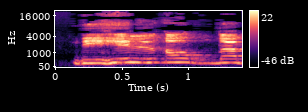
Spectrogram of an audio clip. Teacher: रॉ साकिन से पहले जबर तो रॉ को पुर यानी मोटा पढ़ेंगे और क़वाद को भी मोटा पढ़ेंगे क्योंकि मुस्तालिया में से है।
